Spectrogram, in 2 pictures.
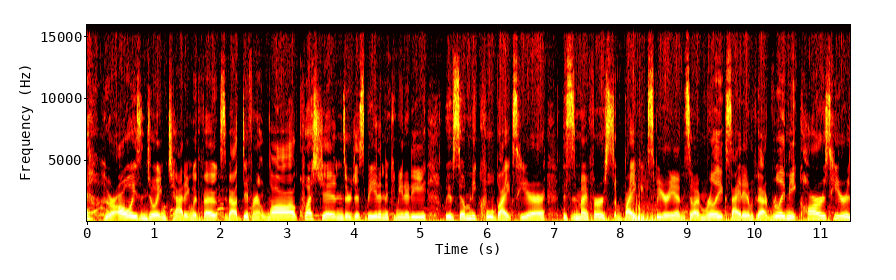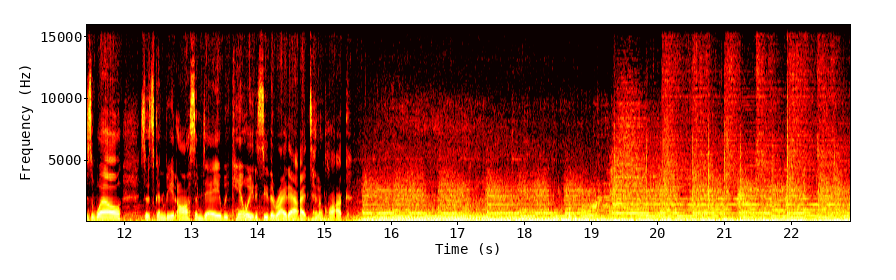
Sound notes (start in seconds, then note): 16.5 motorcycle engine roaring; 19.6 upbeat rock music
